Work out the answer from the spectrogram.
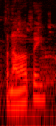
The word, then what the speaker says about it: Penelope: is that short for penelope officially yes but i never can be bothered with all four syllables of it penelope sounds a little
